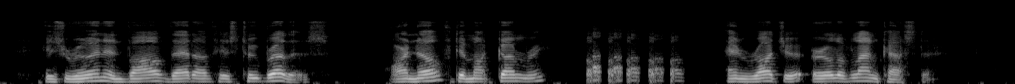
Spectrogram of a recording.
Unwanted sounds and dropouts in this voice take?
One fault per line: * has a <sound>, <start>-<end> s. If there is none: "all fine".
* has a laugh, 5.9-6.9 s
